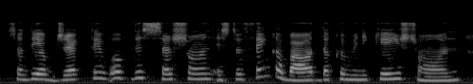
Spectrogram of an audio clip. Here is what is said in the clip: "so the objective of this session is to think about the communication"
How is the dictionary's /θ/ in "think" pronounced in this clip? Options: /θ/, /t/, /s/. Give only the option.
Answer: /θ/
